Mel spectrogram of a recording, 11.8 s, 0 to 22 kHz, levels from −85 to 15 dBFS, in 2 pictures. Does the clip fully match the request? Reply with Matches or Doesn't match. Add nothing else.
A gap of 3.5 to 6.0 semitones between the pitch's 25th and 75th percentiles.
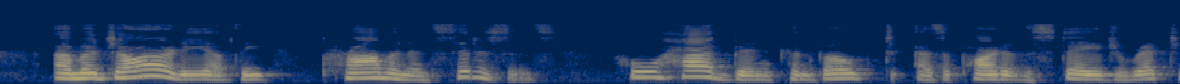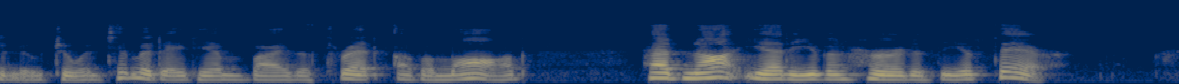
Matches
